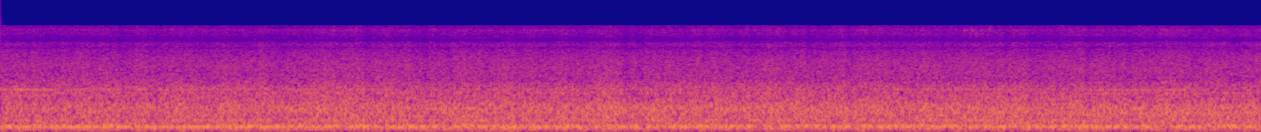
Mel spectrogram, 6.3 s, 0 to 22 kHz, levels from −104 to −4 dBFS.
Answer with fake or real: real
